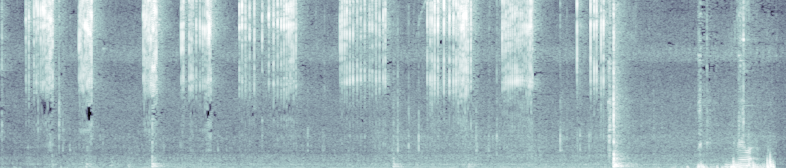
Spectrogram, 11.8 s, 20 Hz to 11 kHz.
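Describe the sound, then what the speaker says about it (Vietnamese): Metal-bodied Nova 10000 fishing reel with its drag clicking in rapid ratchet bursts that come and go, with handling noise and someone talking alongside. "đây là tiếng kêu lúc bạn được cá đây"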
